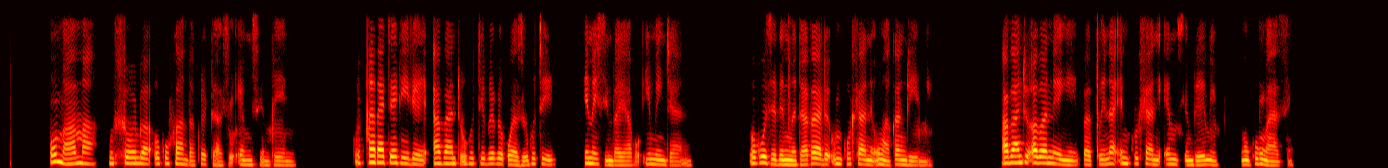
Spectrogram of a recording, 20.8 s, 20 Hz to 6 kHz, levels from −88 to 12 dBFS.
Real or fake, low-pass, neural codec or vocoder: fake; 5.4 kHz; codec, 16 kHz, 2 kbps, X-Codec, HuBERT features, trained on balanced general audio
